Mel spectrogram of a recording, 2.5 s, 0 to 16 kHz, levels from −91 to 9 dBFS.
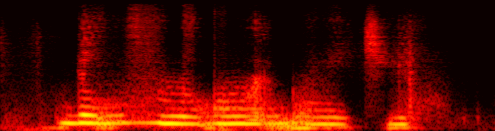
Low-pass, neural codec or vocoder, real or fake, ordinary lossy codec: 14.4 kHz; codec, 44.1 kHz, 0.9 kbps, DAC; fake; AAC, 96 kbps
